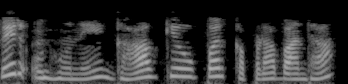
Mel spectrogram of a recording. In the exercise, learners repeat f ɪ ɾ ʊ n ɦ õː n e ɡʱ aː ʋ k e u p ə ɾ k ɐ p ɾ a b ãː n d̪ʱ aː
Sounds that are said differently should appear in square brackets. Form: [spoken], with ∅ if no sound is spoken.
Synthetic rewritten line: f ɪ ɾ ʊ n ɦ õː n e ɡʱ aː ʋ k e [uː] p ə ɾ k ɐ p [ɽ] a b ãː n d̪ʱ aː

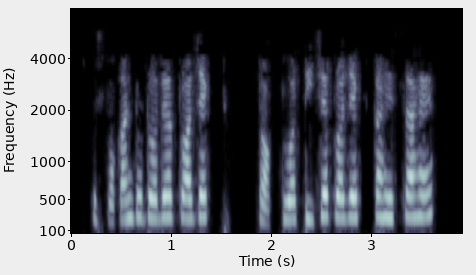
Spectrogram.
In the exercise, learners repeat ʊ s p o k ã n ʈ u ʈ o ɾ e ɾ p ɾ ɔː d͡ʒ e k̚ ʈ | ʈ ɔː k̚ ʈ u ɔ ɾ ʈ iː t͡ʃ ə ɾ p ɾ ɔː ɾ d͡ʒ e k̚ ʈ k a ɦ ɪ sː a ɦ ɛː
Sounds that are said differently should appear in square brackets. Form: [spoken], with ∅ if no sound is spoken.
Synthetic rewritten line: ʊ s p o k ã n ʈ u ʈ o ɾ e ɾ p ɾ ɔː d͡ʒ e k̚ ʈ | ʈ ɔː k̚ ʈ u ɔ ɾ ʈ iː t͡ʃ ə ɾ p ɾ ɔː [∅] d͡ʒ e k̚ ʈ k a ɦ ɪ sː a ɦ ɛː

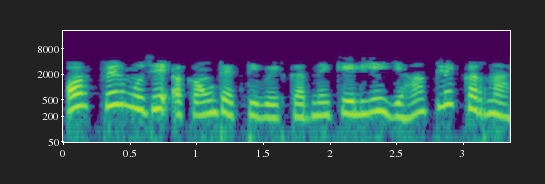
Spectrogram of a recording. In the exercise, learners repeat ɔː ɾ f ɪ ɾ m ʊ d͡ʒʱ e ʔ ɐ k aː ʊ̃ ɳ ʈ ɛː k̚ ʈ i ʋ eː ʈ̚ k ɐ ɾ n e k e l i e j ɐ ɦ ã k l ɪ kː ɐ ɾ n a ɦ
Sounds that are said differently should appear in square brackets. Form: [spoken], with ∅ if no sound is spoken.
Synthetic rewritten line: ɔː ɾ f ɪ ɾ m ʊ d͡ʒʱ e ʔ ɐ k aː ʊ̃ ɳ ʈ ɛː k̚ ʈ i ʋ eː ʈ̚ k ɐ ɾ n e k e l i e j ɐ ɦ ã k l ɪ kː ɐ ɾ n a ɦ

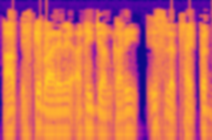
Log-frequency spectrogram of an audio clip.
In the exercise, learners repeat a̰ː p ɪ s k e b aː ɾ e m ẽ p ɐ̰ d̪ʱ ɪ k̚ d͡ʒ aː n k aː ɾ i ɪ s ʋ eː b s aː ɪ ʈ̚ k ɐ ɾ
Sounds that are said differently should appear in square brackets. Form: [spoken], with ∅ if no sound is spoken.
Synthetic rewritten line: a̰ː p ɪ s k e b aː ɾ e m ẽ [ʔ] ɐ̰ d̪ʱ ɪ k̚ d͡ʒ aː n k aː ɾ i ɪ s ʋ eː b s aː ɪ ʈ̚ [p] ɐ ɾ

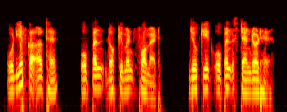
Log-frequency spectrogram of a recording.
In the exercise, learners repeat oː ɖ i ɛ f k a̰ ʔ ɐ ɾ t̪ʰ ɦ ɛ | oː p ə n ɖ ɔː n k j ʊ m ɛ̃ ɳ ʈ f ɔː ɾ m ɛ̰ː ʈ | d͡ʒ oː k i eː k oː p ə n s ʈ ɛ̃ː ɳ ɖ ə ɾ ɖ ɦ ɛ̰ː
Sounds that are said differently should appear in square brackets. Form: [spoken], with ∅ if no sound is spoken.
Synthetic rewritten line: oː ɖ i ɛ f k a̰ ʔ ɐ ɾ t̪ʰ ɦ ɛ | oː p ə n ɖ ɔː [∅] k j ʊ m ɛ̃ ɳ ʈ f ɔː ɾ m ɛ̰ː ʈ | d͡ʒ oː k i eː k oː p ə n s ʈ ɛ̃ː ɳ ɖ ə ɾ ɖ ɦ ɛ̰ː

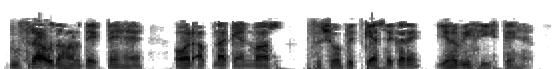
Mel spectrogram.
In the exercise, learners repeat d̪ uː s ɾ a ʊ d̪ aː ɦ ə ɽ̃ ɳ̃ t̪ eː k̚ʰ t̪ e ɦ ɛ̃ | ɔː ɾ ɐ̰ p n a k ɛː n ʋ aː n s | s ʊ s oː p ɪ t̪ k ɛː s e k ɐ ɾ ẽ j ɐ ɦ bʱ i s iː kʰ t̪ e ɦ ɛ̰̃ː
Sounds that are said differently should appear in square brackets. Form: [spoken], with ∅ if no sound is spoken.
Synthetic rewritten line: d̪ uː s ɾ a ʊ d̪ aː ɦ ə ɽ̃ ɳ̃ [d̪] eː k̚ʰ t̪ e ɦ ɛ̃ | ɔː ɾ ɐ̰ p n a k ɛː n ʋ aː [∅] s | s ʊ [ʃ] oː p ɪ t̪ k ɛː s e k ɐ ɾ ẽ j ɐ ɦ bʱ i s iː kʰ t̪ e ɦ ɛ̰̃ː

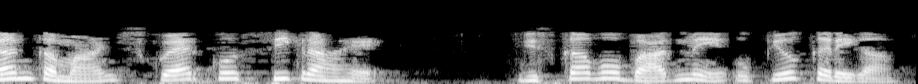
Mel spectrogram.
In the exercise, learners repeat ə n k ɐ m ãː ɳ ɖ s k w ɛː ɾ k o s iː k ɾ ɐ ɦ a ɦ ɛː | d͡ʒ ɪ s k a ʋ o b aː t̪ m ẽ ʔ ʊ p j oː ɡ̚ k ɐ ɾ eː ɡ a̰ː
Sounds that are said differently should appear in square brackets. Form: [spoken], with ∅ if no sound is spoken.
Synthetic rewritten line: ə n k ɐ m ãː ɳ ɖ s k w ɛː ɾ k o s iː k ɾ ɐ ɦ a ɦ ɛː | d͡ʒ ɪ s k a ʋ o b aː [d̪] m ẽ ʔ ʊ p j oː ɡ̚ k ɐ ɾ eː ɡ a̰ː

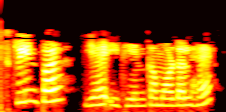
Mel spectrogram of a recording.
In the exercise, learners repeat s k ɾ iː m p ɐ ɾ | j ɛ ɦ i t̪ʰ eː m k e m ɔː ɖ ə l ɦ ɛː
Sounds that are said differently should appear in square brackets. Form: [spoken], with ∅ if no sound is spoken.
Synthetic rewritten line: s k ɾ iː [n] p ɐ ɾ | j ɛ ɦ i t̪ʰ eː [n] k [a] m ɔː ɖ ə l ɦ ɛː

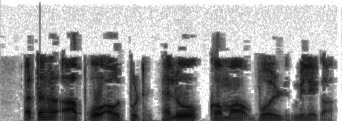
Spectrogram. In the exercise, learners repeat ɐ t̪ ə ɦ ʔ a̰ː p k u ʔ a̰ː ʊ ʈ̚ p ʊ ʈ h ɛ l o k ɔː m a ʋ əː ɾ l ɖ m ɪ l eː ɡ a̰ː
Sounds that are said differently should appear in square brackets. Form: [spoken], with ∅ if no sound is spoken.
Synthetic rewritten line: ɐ t̪ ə ɦ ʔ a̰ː p k [o] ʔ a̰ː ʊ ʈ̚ p ʊ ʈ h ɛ l o k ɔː m a ʋ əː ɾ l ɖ m ɪ l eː ɡ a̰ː

